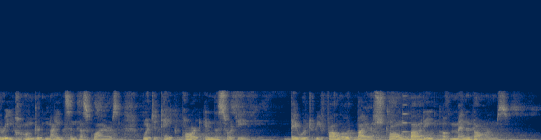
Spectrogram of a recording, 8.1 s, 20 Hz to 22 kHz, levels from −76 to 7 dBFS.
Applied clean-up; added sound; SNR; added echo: none; Wind instrument, woodwind instrument; 17 dB; reverberation time 2.2 s.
